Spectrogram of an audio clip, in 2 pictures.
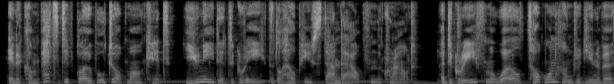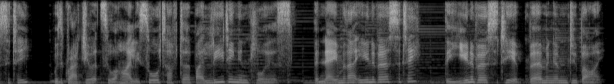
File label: e-learning UAE commercial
